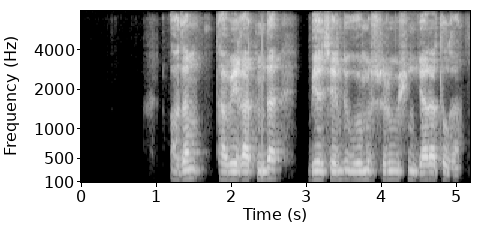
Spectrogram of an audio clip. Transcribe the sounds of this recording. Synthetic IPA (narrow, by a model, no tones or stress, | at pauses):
ɑd̪ɑmt̪ʰɑβijʁɑt̪ənd̪ɑ | be̞lse̞md̪ɪwɵmɪɾsʏɾuwʏʃɪnʒɑɾɑt̪əlˠʁɑn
